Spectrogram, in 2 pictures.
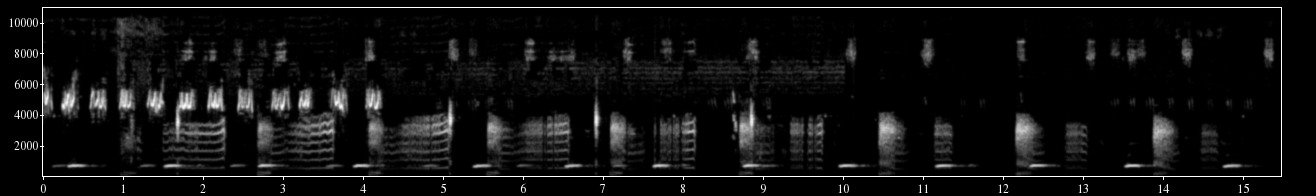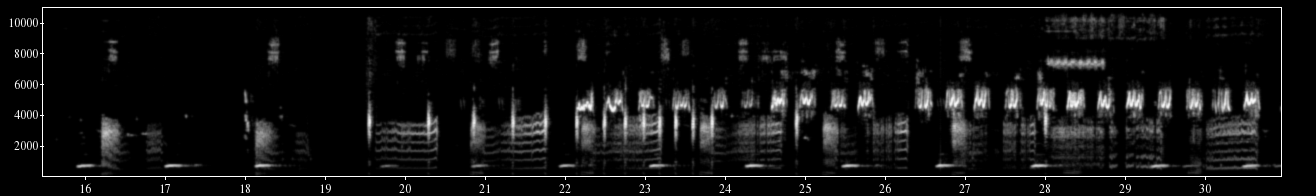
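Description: Recorded calls of greater painted-snipe and rail mixed together: a short low hoot repeating about twice a second, overlaid with harsh rasping notes and stretches of fast high ticking, thinning out briefly about eighteen seconds in.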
